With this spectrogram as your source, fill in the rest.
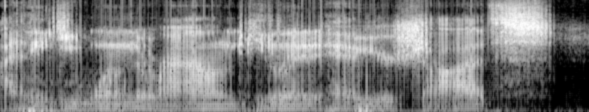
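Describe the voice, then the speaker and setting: Fairly slow whispering amid noticeable background noise. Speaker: MMA fan commentator. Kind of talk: casual fight breakdown. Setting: home apartment at night. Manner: hesitant, filler-heavy.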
